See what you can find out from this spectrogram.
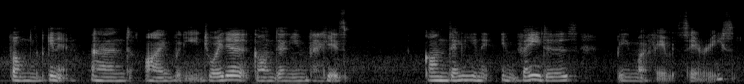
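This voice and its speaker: A young woman giving her opinions in a casual vlog, rambling with fillers and restarts, her voice slightly croaky. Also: lowish voice, fairly bright tone, slight background noise, rough recording. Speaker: vlogger.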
